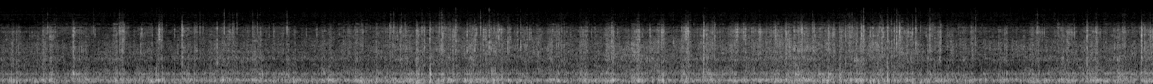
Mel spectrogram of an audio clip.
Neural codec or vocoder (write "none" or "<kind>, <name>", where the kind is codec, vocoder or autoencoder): vocoder, BigVGAN v2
